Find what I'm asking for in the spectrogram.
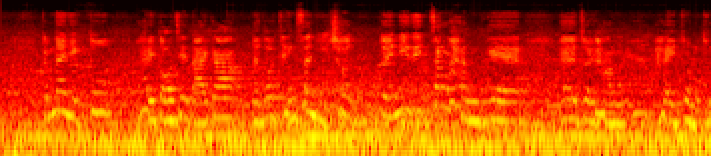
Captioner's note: speaking foreign language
